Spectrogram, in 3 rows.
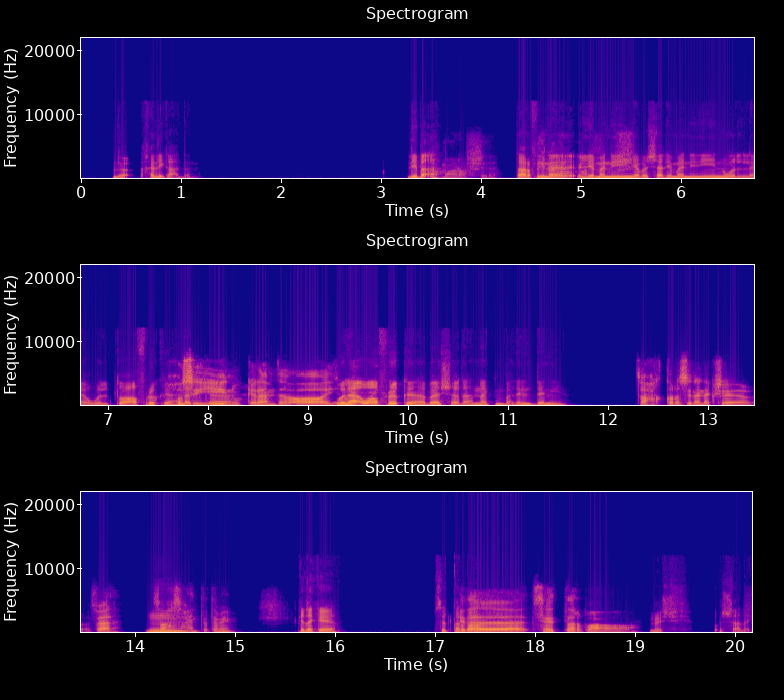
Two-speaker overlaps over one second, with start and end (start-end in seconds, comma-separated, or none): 4.3-5.6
